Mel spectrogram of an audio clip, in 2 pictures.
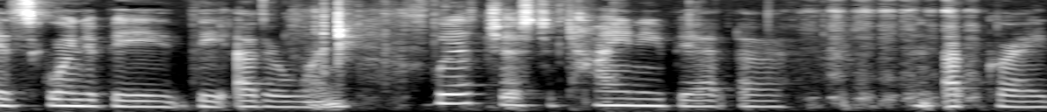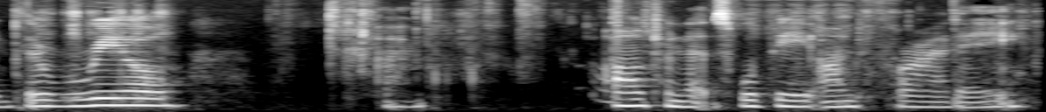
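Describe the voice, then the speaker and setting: A woman's fairly low voice at a fairly slow pace, broken by long, frequent pauses. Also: ordinary pitch variation. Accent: Texas. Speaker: craft tutorial host. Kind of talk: tutorial. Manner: casual, hesitant with ums.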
